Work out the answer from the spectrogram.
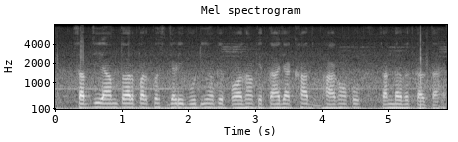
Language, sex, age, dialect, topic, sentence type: Hindi, male, 60-100, Awadhi Bundeli, agriculture, statement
